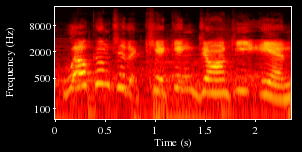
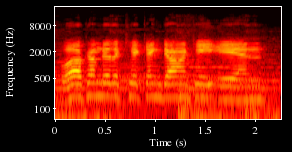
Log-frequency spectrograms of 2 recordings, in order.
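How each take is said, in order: First: The greeting sounds lively and enthusiastic. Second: The greeting sounds weary and exasperated. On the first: The speaker calls it right. "Like that" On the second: The speaker calls it wrong. "the barkeep looks exasperated at you"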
